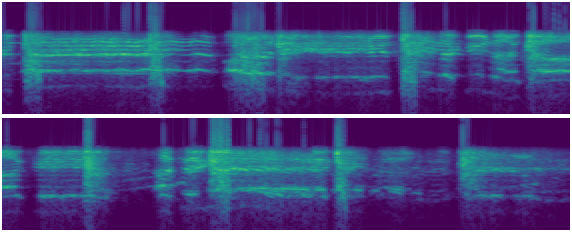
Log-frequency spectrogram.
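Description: A crowd of men chanting a mourning lament (noha) in unison, in long held lines with short breaks between phrases, with scattered sharp knocks through it.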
